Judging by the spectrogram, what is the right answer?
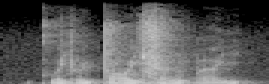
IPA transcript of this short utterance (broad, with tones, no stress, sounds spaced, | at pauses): kʷʰ ɐ˨˩ j ɵ˨˥ ɥ t̪ ɔː˧ j s ɐ˨˥ ŋ p ɐ˨˥ j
